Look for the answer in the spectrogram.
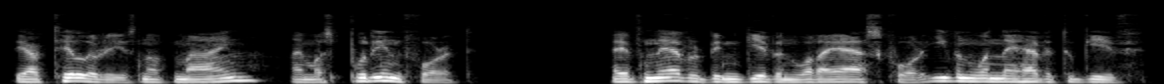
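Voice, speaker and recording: A man's voice: fairly low pitch, fast talker, darkish tone, dry recording, close to an everyday voice. A man voicing a brusque, emphatic Soviet military general, exasperated with his orders, in an audiobook. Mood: angry, bitter. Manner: emphatic, stern military officer. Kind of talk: audiobook character voice.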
